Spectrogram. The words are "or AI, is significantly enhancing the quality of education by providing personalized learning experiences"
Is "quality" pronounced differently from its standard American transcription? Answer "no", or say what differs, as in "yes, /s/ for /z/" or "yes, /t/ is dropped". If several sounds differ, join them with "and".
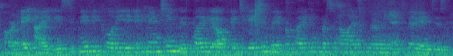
yes, /l/ is dropped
